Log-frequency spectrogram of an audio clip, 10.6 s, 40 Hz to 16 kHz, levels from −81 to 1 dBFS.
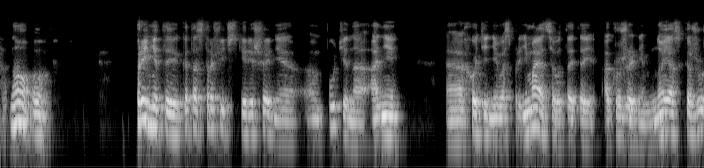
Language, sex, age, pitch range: Russian, male, 50-69, 120-180 Hz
